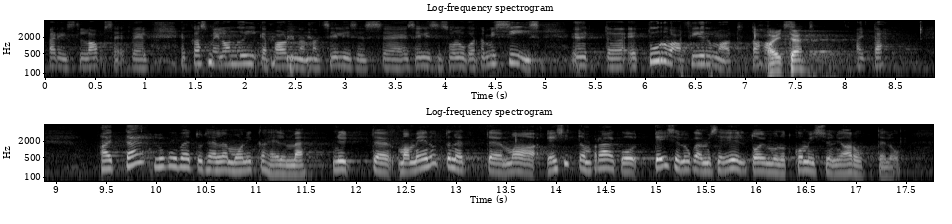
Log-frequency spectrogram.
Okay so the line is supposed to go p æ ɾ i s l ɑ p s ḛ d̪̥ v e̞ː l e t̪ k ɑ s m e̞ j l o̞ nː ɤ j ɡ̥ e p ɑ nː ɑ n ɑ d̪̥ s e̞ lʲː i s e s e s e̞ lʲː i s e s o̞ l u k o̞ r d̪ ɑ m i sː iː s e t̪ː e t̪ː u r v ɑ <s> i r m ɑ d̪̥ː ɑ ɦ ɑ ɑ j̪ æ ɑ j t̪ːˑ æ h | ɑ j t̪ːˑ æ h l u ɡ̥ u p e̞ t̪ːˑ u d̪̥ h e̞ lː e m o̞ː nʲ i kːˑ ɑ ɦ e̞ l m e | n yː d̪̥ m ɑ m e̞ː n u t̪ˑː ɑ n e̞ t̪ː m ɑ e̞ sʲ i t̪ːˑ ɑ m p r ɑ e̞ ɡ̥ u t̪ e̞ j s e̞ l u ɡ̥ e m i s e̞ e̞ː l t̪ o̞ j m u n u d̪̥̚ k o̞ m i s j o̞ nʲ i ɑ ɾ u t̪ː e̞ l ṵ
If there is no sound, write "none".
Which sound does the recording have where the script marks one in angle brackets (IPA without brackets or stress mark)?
f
